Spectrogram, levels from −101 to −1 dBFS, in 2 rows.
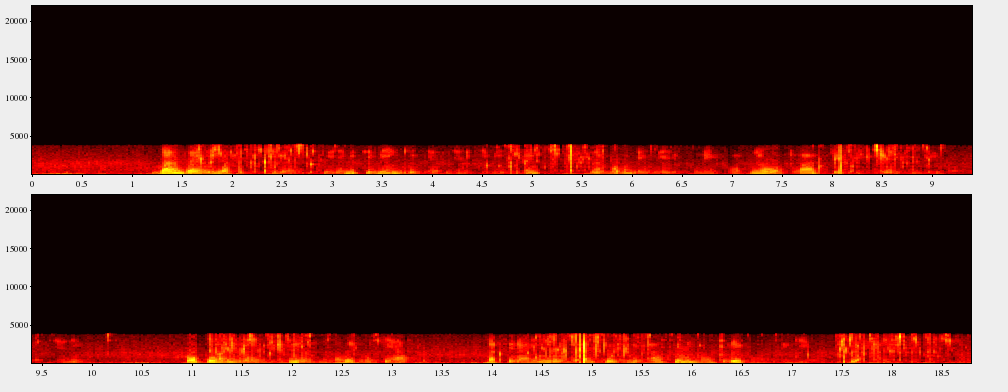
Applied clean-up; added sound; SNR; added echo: neural separator model SepFormer WHAMR!.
